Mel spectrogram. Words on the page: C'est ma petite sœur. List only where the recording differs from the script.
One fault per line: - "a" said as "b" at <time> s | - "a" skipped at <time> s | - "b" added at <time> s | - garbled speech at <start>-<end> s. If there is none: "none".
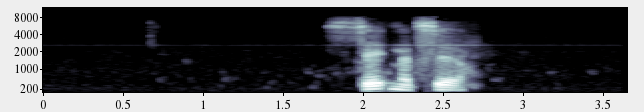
- "petite" skipped at 2.3 s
